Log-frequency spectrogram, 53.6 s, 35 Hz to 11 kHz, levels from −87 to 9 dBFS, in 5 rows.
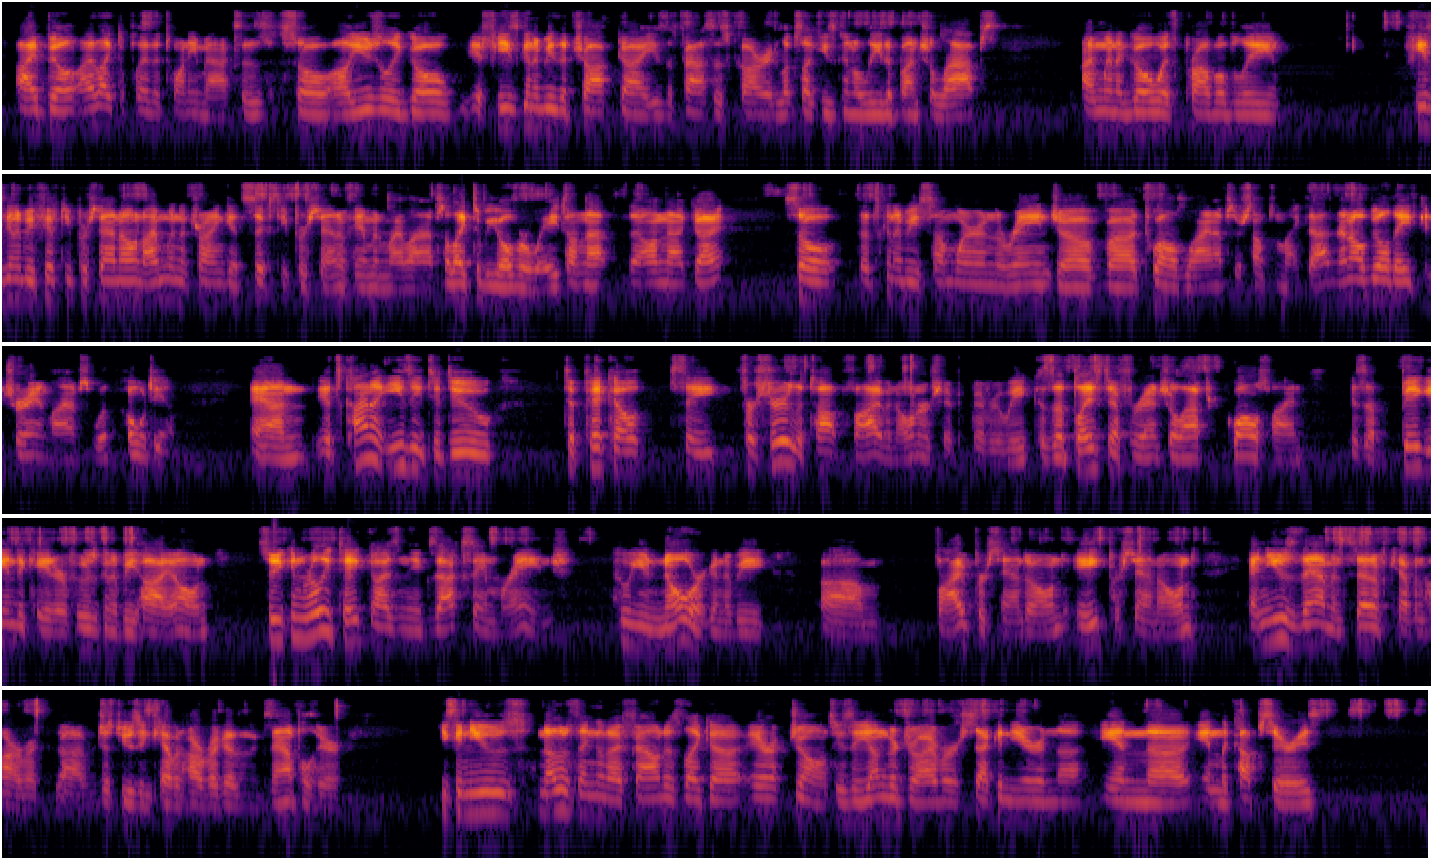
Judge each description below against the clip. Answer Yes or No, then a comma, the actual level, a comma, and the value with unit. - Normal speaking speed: No, fast, 225 wpm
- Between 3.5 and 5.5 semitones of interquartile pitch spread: No, narrow, 2.6 semitones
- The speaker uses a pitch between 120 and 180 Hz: Yes, low, 125 Hz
